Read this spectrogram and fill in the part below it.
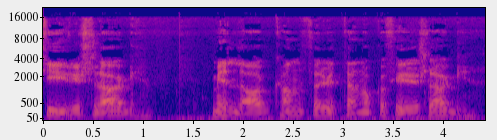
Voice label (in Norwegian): "fyrisjLag", Numedalsmål; Eksempel på bruk Me lag kann førruta noko fyrisjLag.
